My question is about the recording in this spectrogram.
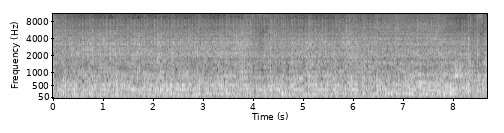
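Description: A metal band playing live at full volume, with distorted electric guitars and drums, recorded from within the audience.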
